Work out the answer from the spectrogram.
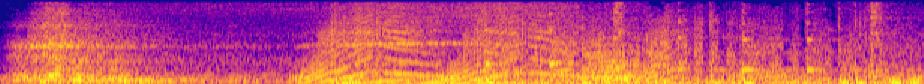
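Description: A clean car engine revs with loud, sweeping rises and falls in pitch, several revving swells and whoosh-like surges following one another without speech.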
